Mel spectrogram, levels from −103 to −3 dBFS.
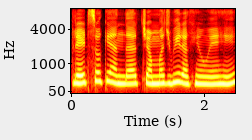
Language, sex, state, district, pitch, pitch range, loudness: Hindi, female, Madhya Pradesh, Bhopal, 245 Hz, 235-260 Hz, -14 LUFS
